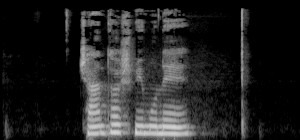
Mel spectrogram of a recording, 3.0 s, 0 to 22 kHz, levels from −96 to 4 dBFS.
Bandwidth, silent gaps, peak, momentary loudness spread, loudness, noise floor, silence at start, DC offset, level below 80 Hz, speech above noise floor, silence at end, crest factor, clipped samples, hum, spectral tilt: 17 kHz; none; -2 dBFS; 13 LU; -21 LUFS; -79 dBFS; 0.8 s; under 0.1%; -62 dBFS; 60 dB; 0.55 s; 20 dB; under 0.1%; none; -5 dB/octave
